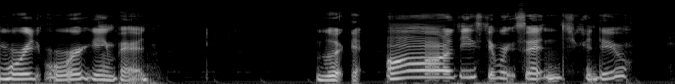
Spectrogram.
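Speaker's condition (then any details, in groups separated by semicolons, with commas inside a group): Spinal muscular atrophy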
